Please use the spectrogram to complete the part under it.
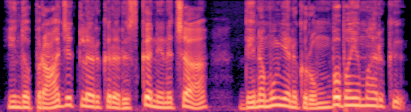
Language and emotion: Tamil, fearful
